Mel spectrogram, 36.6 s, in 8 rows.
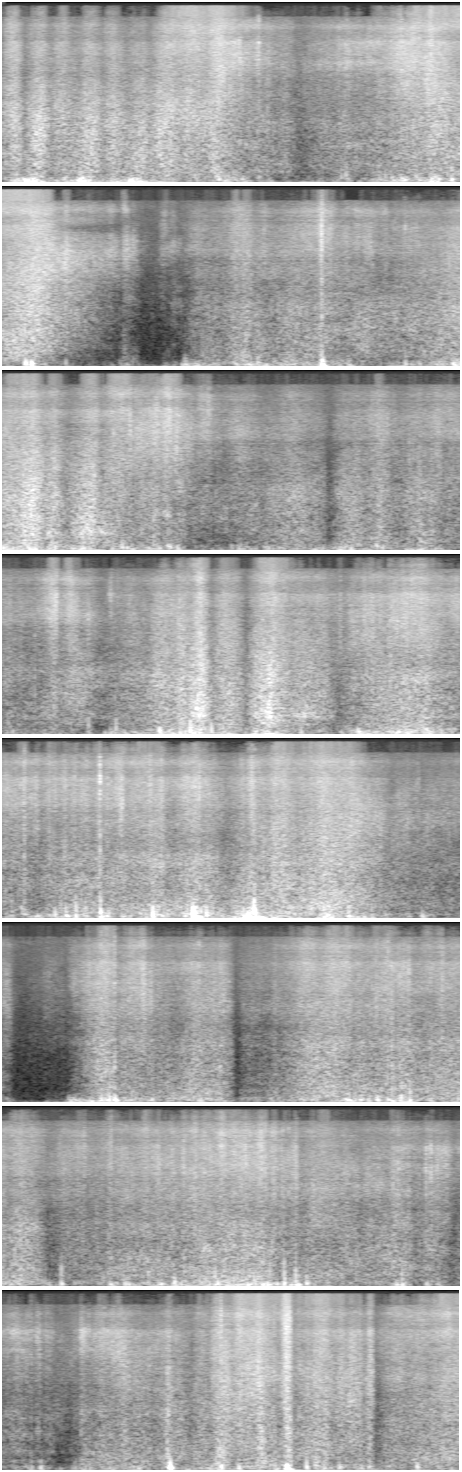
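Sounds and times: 
ear massage rubbing and rustling: 0.0s - 36.6s.

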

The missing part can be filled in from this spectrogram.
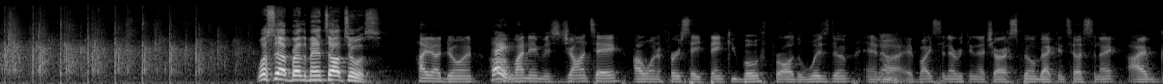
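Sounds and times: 
small group clapping for a birthday: 0.0s - 2.9s
speech: 2.6s - 11.6s.

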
